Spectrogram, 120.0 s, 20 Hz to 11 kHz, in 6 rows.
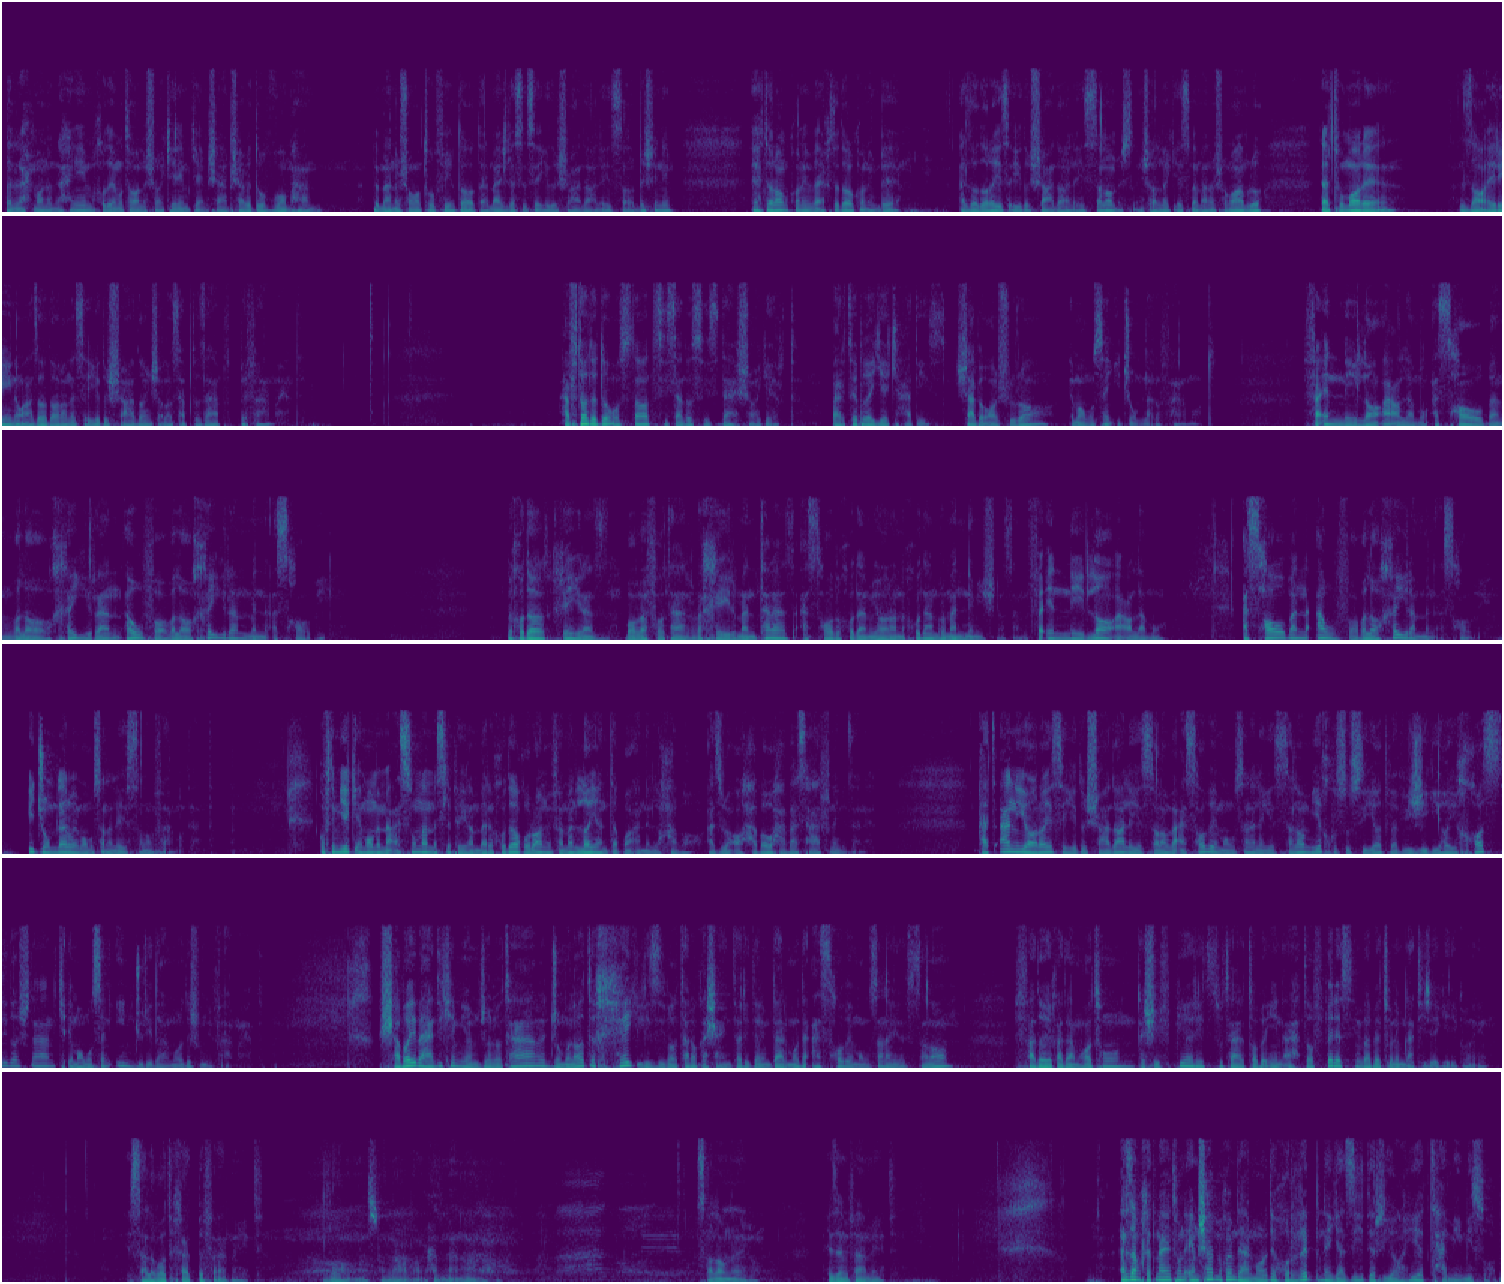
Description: خیمه گاه - هیئت دانشجویی فاطمیون دانشگاه یزد - سخنرانی
شب دوم محرم ۹۵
